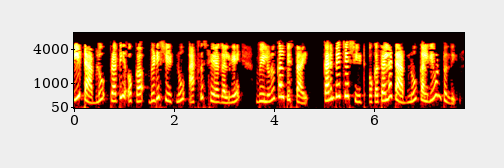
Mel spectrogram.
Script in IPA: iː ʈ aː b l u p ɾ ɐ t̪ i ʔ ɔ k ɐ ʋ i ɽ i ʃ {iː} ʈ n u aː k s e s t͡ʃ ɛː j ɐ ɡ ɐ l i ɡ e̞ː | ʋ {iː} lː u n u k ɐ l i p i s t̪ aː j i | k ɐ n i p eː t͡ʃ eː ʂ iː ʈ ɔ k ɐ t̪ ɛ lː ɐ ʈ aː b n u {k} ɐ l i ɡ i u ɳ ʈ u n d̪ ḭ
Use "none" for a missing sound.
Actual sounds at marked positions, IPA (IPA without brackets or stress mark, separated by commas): iː, iː, k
